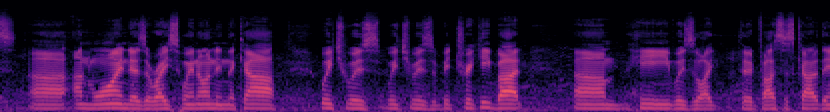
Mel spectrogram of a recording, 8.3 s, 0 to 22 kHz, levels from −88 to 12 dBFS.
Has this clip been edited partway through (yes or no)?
no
